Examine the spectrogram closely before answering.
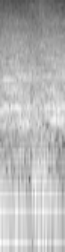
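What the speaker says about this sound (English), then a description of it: "As this crowd now chants Pegasus into the buckle" Wrestling crowd at a SoCal Pro show in Vista, California chanting the name Pegasus: a brief roar of many voices that fills the room, blended and a little distant.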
